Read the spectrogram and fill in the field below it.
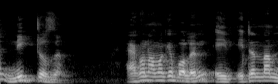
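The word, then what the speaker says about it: pnictogen: silent সথিং পিনিটোজেন জিনিসটার উচ্চারণটা হবে হচ্ছে নিক্টোজেন এখন আমাকে বলেন এটার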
